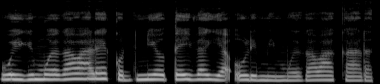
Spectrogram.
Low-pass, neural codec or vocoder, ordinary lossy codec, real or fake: none; vocoder, 44.1 kHz, 128 mel bands every 512 samples, BigVGAN v2; none; fake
